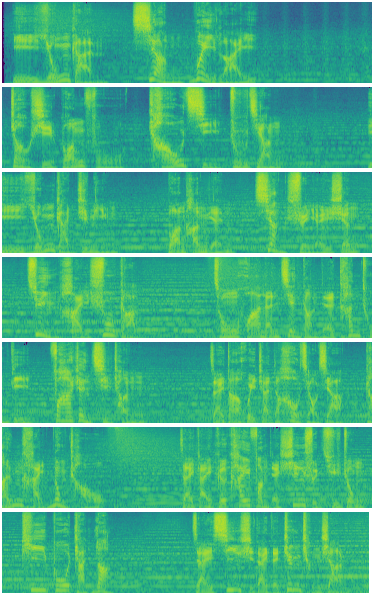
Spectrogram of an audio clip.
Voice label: 男, 宣传片大气厚重; 广航

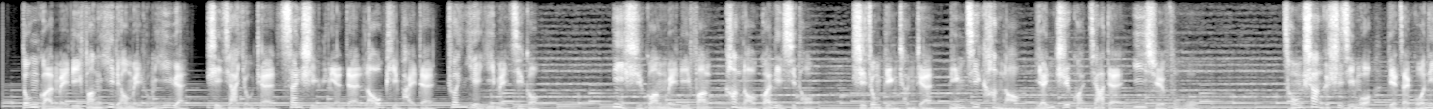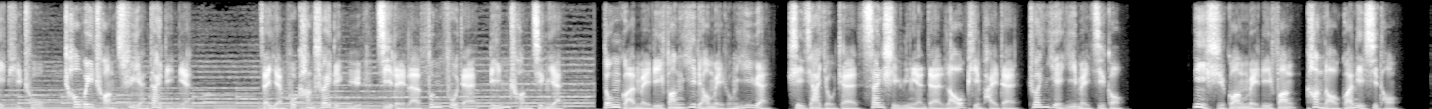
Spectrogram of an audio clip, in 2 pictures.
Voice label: 男, 宣传片温暖亲切; 美立方

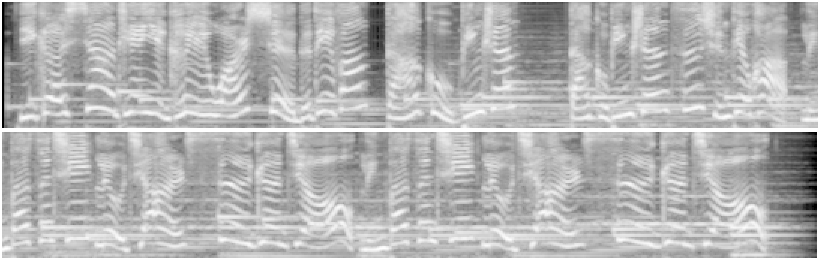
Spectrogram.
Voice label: 女 广告 清新年轻 旅游类

